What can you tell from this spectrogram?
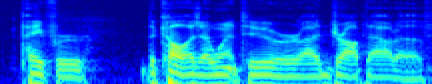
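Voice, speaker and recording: Speaking at a moderate pace with an American accent, a man with a very deep, low pitch comes through on a very clean recording with a silent background. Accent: hillbilly. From Southeast Ohio. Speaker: tradesman in addiction recovery. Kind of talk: casual chat.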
